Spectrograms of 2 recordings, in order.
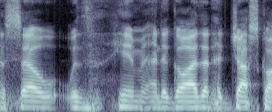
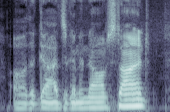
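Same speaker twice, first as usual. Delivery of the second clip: put-on stoned, freaked-out, rushed paranoid panic. Retelling walking round the prison yard while freaking out: imitating own paranoid panic. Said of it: "proper paranoia".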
